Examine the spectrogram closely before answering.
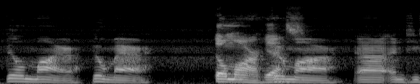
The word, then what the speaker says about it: Maher: The interview with former Trump campaign chief Steve Bannon on, I believe it's pronounced Bill Maher, yes.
